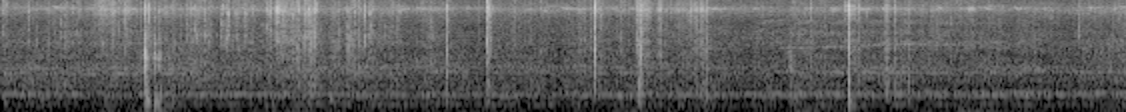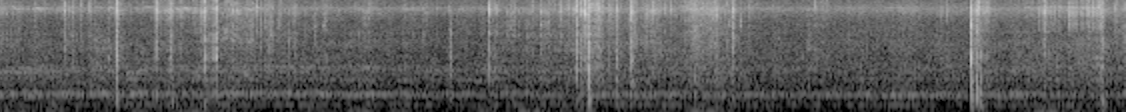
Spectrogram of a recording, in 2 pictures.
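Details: Wild honeybees from a forest hive being harvested: continuous humming drone overlaid with frequent crackling taps and handling noises throughout.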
